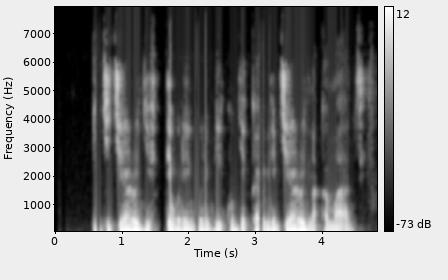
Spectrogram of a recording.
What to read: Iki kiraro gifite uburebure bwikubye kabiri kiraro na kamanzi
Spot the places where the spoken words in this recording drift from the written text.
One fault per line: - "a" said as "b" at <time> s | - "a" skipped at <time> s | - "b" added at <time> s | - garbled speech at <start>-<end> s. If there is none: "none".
none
